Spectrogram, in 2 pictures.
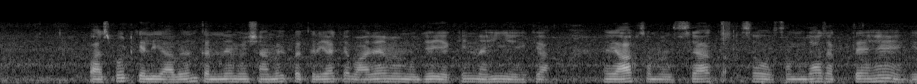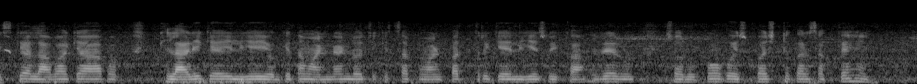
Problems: none marked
